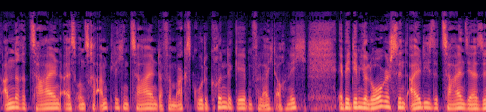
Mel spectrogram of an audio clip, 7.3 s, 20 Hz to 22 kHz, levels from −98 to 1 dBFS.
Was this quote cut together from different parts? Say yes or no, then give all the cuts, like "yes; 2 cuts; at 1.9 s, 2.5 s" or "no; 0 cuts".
no; 0 cuts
